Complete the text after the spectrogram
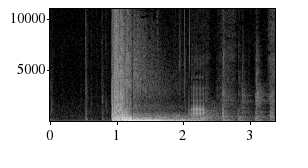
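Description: A rifle fires a short burst of loud shots.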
